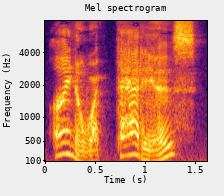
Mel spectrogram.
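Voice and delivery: high excited gasp; excited child. Acted. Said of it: "Winella said".

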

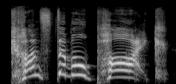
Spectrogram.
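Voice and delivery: loud, high, long-drawn reveal; dramatic accusation. Acted. April names the culprit to the crowd, dramatic cry. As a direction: proclaim the name slowly and loudly.

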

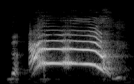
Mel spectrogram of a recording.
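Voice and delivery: high startled scream; horrified scream. Shown as a demonstration. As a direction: scream like a murder witness. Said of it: "C S I Miami voice".

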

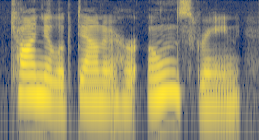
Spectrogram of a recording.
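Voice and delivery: plain reading voice

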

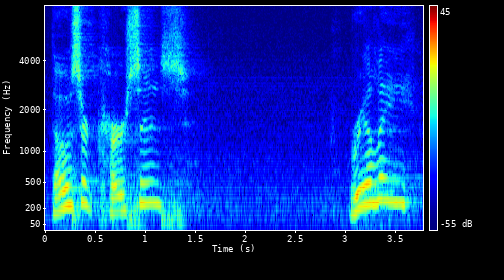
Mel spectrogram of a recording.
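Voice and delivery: mock disbelief. Preacher questioning the curses aloud, in mock disbelief. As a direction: act astonished for the congregation.

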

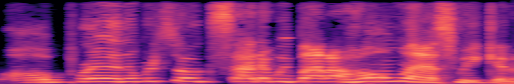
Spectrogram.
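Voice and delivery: high excited client voice; gushing client. Retold or imitated. Client telling agent they bought elsewhere, gushing high. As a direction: gush like a happy client.

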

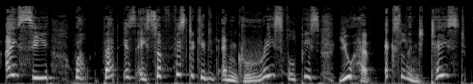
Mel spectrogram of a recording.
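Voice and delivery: very high, perky little fairy voice; a tiny proprietor, high and chirpy; pixie shopkeeper. A narrator's reading. Pixie praises Sarah's choice.

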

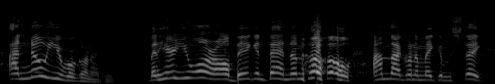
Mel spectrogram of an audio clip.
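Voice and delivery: loud, high, hammed-up scolding; mock scolding. Imagined Jesus scolding Peter for denial, loud mock anger. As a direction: lash out at him in mock anger.

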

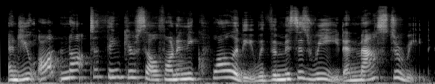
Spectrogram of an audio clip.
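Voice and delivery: lecturing servant. Acted. Abbott to Jane, brisk scolding lecture. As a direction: put the girl in her place.

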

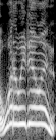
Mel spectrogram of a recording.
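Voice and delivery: high, frantic mock panic; panicked cry. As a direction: throw up your hands and shriek it. People running around panicking.

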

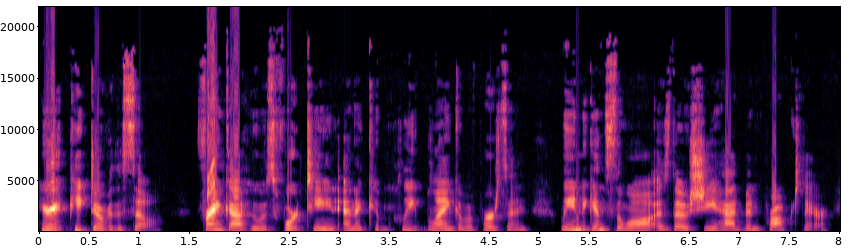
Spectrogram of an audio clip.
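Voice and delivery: usual speaking voice

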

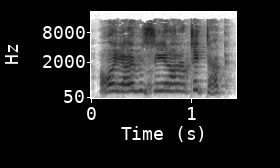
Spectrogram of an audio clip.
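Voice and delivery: high-pitched gossip; nosy local voice. Pretend. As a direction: gossip like a village busybody.

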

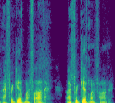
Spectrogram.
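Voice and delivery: hushed prayer. Shown as a demonstration. Pastor modelling a quiet private prayer, hushed. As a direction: speak it under your breath like a private prayer.

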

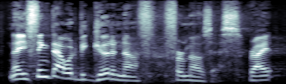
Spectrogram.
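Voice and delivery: ordinary delivery

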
